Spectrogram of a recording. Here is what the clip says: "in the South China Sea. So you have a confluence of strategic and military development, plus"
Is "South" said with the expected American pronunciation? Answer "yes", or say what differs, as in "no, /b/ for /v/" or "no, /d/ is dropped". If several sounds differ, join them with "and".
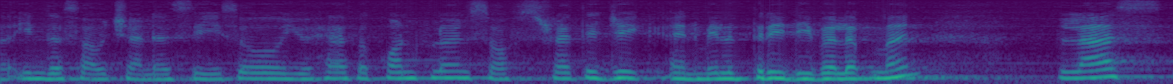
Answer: no, /t/ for /θ/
